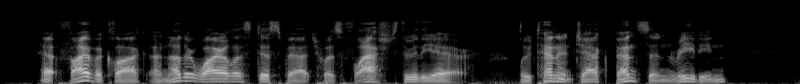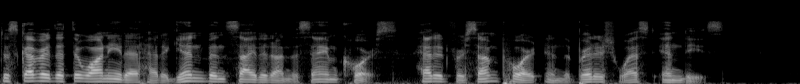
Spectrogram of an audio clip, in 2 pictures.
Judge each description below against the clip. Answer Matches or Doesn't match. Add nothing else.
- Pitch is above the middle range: Doesn't match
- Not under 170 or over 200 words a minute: Doesn't match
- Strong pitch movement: Matches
